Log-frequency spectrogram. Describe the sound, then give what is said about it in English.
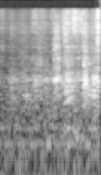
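A dog pants in quick, steady breaths, the airy huffs growing a little louder toward the end, with no talking over it. “what a cute dog.”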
